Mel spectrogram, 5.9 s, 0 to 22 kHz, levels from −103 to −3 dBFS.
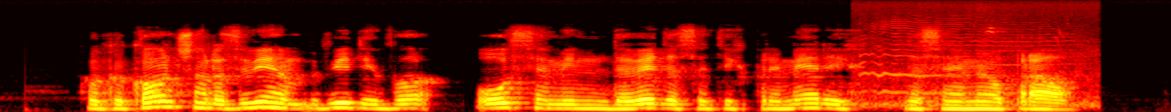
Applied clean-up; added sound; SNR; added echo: none; Insect; 17 dB; none.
